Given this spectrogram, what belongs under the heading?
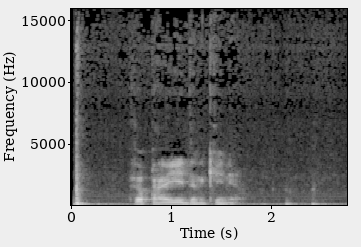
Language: Kabyle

